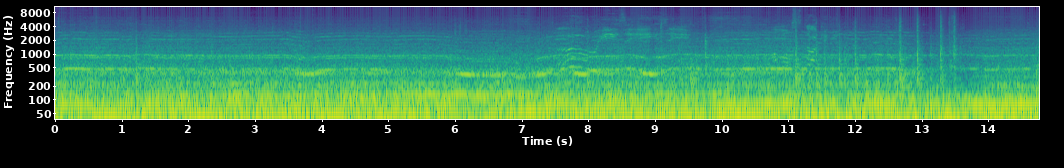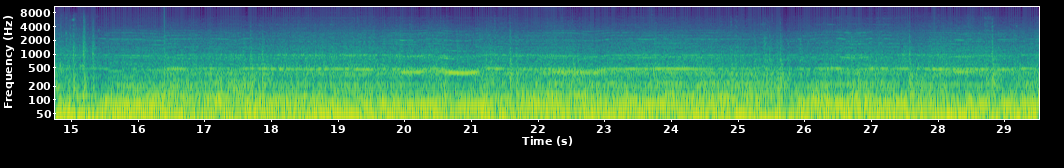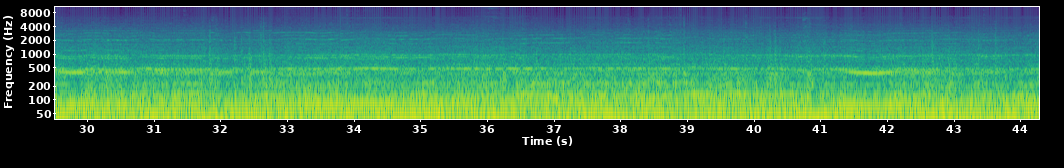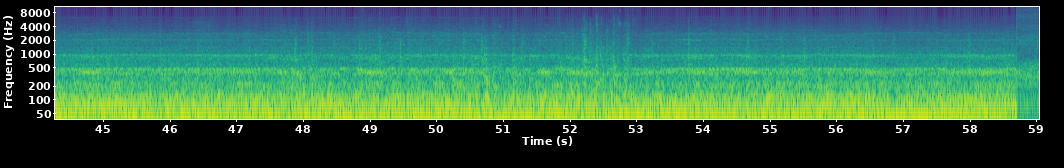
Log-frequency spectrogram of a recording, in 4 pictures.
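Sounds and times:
diesel engine running with whine: 0.0s - 59.0s.

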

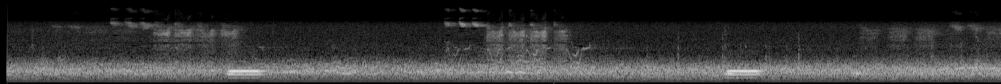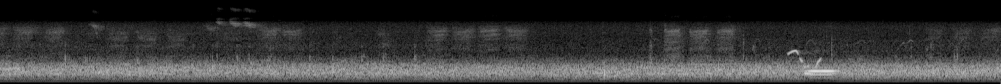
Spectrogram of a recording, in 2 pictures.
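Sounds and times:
steady hiss: 0.1s - 20.0s
high bird chirps: 17.9s - 18.4s.

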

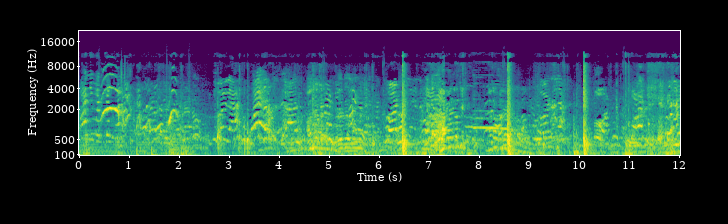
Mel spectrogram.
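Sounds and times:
children and adults talking: 0.0s - 12.0s.

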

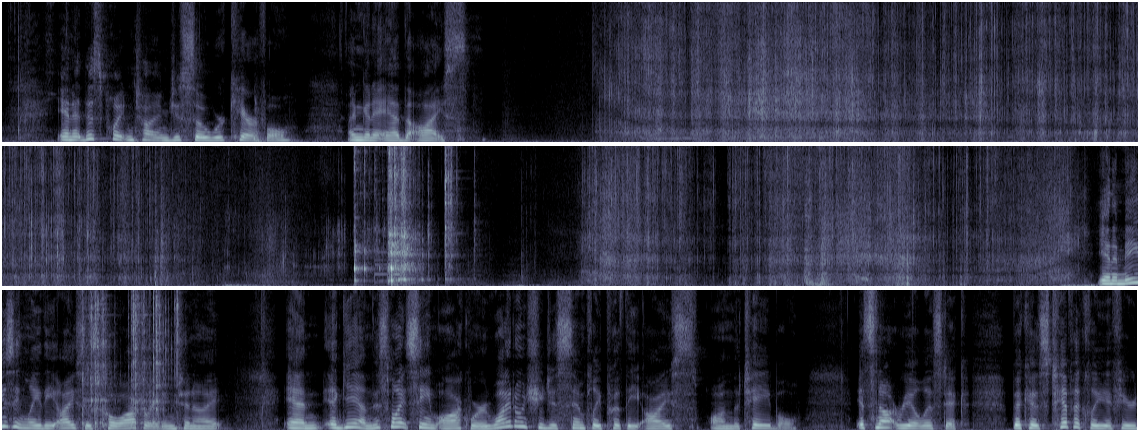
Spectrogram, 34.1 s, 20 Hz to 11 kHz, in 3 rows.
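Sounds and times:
ice rustling and crunching: 5.9s - 15.0s, 17.2s - 22.2s
ice clinking into metal shaker: 14.9s - 16.1s, 23.5s - 24.5s.

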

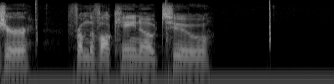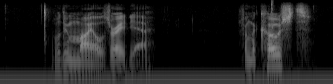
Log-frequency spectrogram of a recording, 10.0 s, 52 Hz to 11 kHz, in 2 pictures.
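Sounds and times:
man speaking: 0.0s - 3.2s, 5.6s - 7.4s, 8.6s - 9.7s.

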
